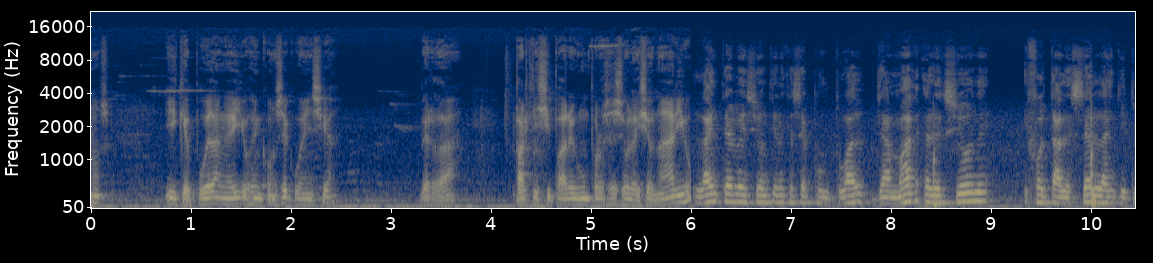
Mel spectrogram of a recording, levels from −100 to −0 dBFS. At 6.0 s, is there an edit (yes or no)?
no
